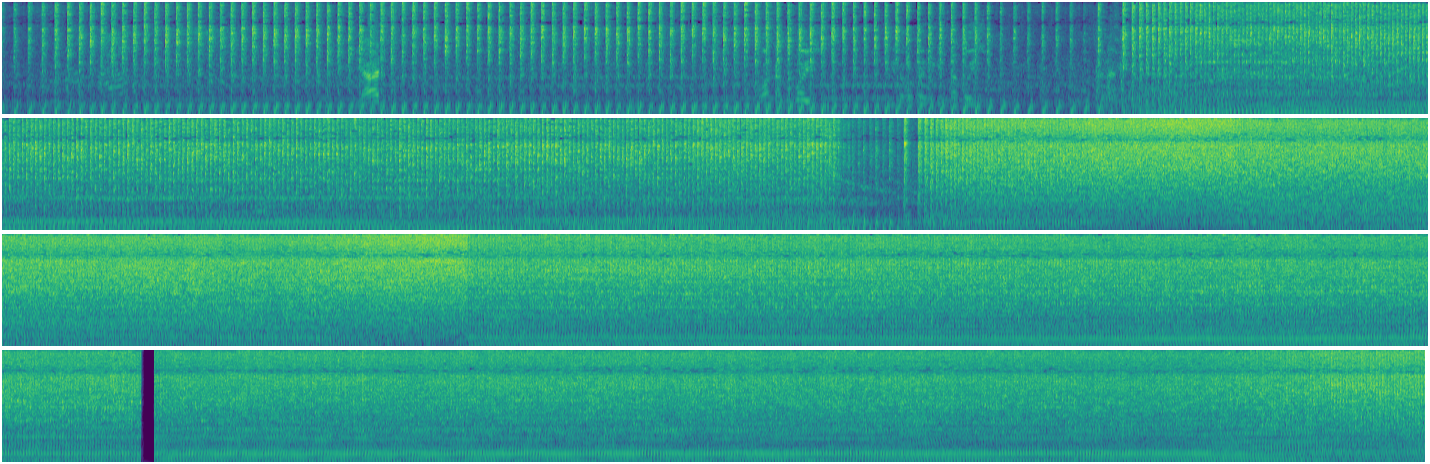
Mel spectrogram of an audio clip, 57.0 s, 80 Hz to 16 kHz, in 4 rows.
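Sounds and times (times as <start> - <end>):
boat engine running: 0.0 - 57.0.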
